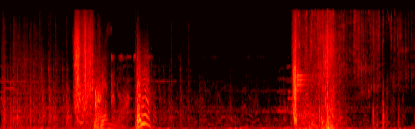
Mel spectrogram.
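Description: Glass panels shatter and clatter as they fall.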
